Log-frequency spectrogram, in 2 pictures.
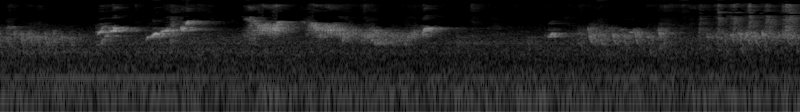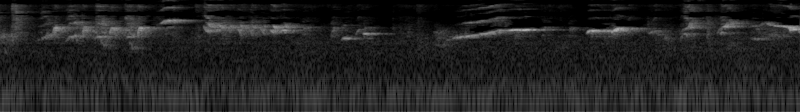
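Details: Singing canary-bullfinch hybrid: scratchy twitters and chirps at first, then a denser burst of notes and a few sharp rising whistles toward the close; faint wing or rustling sounds.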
